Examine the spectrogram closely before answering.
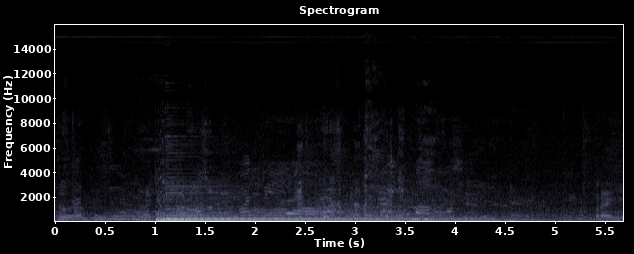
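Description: An acoustic guitar chord rings out loudly over loudspeakers and slowly fades.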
